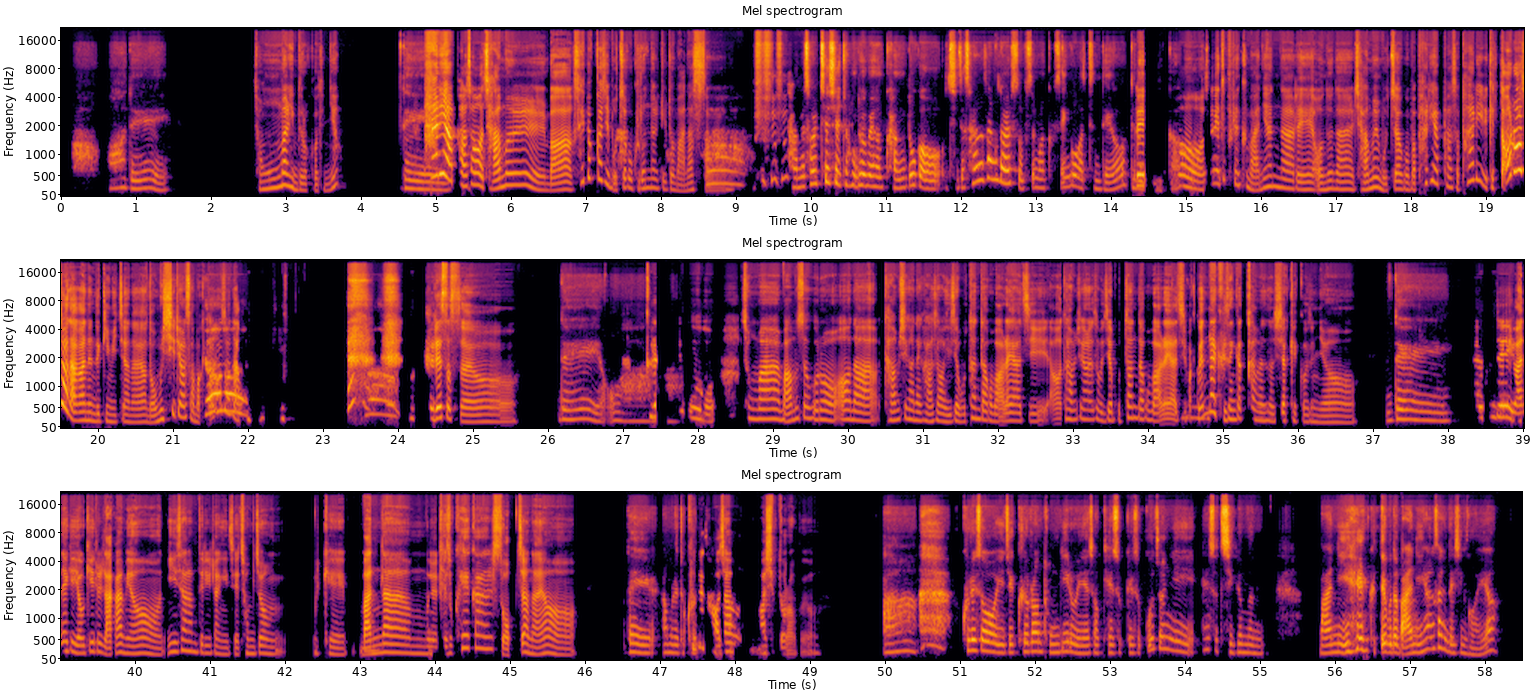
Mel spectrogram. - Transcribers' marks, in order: gasp; other background noise; gasp; laugh; unintelligible speech; in English: "사이드 플랭크"; gasp; gasp; laughing while speaking: "나가는 느낌"; laugh; laugh
- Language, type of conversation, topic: Korean, podcast, 규칙적인 운동 루틴은 어떻게 만드세요?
